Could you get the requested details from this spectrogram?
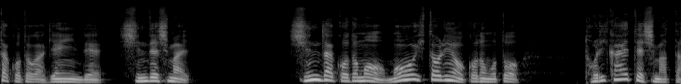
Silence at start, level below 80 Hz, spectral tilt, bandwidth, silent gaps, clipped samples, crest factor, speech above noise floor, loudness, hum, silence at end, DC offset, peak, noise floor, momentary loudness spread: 0 s; -70 dBFS; -6 dB/octave; 16 kHz; 2.06-2.90 s; under 0.1%; 14 dB; 43 dB; -27 LUFS; none; 0 s; under 0.1%; -12 dBFS; -69 dBFS; 10 LU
